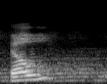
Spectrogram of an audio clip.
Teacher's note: الضاء تخرج من طرف اللسان مع أطراف الثنايا العليا ويستعلي مع الضاء أقصى اللسان. لماذا؟ لأنه الضاء من أحرف الاستعلاء.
